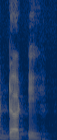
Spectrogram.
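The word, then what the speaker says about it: dirty: अब यहां पे देखिए ये जो आर है डर्टी में आर यहां पे आपका साइलेंट रहता है। हम आर का प्रोनाउंस नहीं करते हैं। इसे बोलेंगे डर्टी। डर्टी नहीं बोलेंगे इसे डर्टी।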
